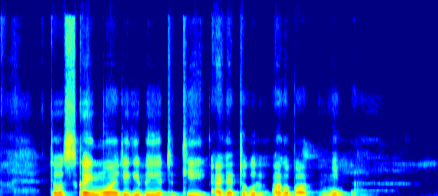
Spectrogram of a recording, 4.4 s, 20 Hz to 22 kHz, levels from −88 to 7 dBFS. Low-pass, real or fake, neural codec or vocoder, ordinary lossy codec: none; fake; codec, 44.1 kHz, 2.6 kbps, SNAC; none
